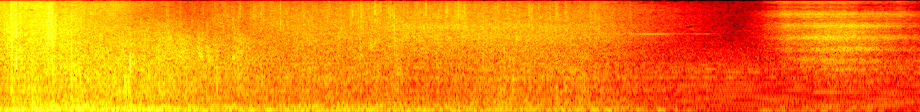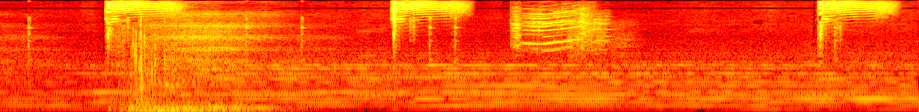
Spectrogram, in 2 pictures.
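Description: A booming fire explosion spell cast in the Hogwarts Legacy game, a loud low blast that rumbles and fades, followed by a second burst and magical chimes over a sustained musical drone.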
